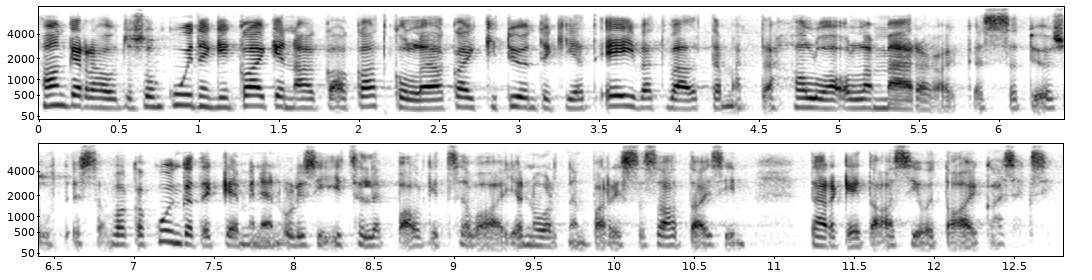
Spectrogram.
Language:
Finnish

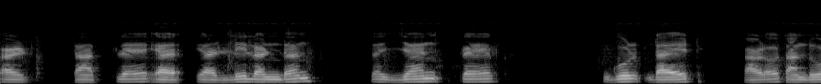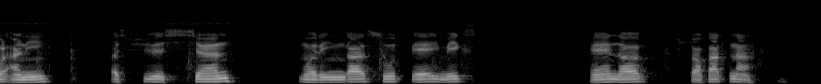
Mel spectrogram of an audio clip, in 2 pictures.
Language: Konkani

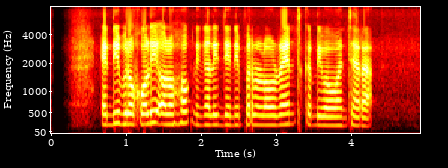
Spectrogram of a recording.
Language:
Sundanese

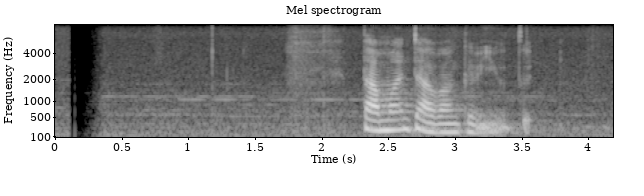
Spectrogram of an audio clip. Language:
Sinhala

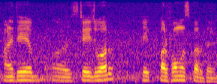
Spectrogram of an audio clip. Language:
Marathi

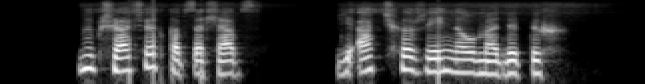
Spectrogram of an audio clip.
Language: Adyghe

